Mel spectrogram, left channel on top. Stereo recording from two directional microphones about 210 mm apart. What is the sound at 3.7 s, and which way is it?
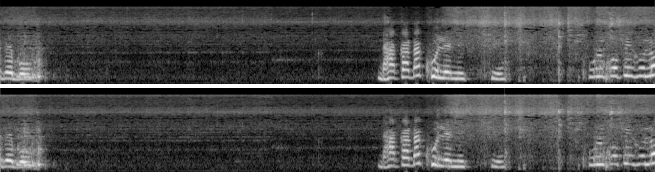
Speech, 60° left (ahead or behind).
